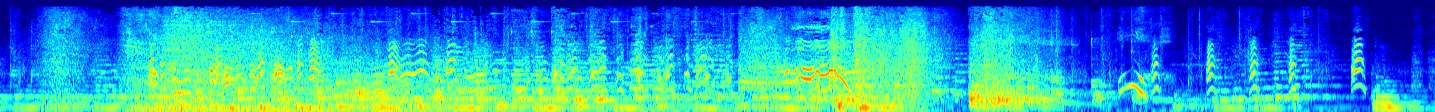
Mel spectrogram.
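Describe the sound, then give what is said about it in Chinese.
A small dog barks and yips repeatedly in quick, high-pitched bursts while being coaxed to come down, over a busy, layered background, with a short pause near the end before a final yelp. “下来，小狗，请你下来吧。”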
